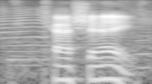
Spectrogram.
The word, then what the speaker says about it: cachet: Merriam-Webster says a cache is a group of things that are hidden and pronounced like cache. Cachet can mean prestige, medicine to be swallowed, or an official seal, and is pronounced cachet.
